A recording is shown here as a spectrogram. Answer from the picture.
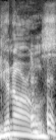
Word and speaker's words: Gnarls: Gnarls. the G is silent, but yes, well done, young lady.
